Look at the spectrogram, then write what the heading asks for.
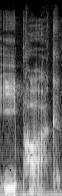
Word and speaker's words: Epoch: This review will feature a chat with the board game designer Martyn F about the game Epoch, or Epic if you prefer the American pronunciation, and its origins.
